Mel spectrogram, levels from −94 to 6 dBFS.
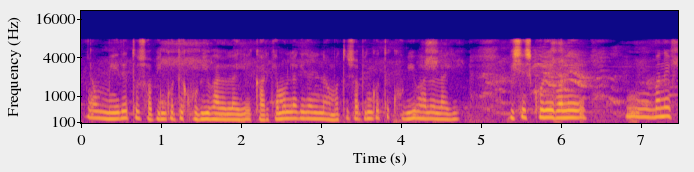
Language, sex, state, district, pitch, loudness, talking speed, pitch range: Bengali, female, West Bengal, Jhargram, 225 Hz, -17 LUFS, 185 wpm, 205-255 Hz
